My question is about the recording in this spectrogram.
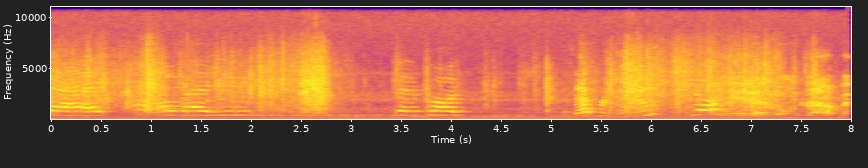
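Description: Young children's high-pitched voices babbling and chattering in short bursts, over a steady low hum in the recording.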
